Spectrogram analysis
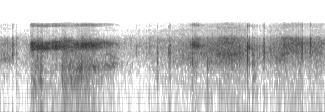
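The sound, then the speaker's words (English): Someone clears their throat: a raspy, hoarse burst followed by a few shorter, rougher rasps, with no talking. “Excuse me while I clear my throat.”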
